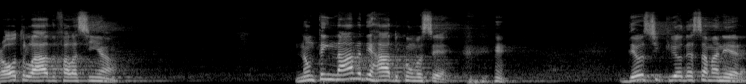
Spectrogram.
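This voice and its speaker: Pausing long and often, a man with a high pitch and ordinary pitch variation speaks at a moderate pace, with audible room echo. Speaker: pastor. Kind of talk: sermon. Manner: not shouting, calm.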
